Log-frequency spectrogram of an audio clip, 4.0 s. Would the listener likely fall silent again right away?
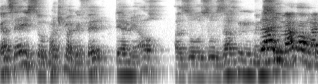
No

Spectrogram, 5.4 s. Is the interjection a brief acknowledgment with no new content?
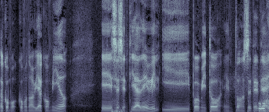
Yes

